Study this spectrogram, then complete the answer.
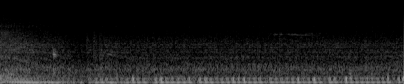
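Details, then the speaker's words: TVS Raider BS6 single with a missing problem, idling with fuel pressure near 50, which is judged fine: ragged, uneven idle with loose clatter that never settles, and it later dies when revved. "लेकिन stroke देखिए, अभी भी stroke कम ज़्यादा unstable है, और stroke अभी भी stable नहीं हुआ।"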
